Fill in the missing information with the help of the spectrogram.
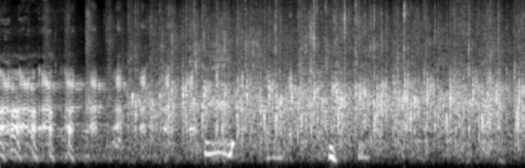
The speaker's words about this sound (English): That is the first time I've got a round of applause for destroying myself on stage.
